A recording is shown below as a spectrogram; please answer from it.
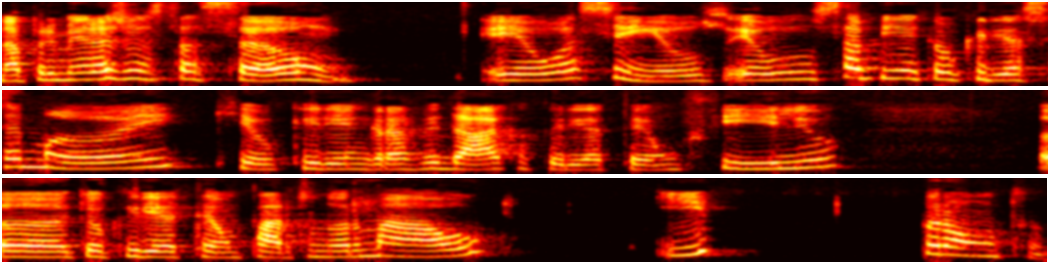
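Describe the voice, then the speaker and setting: Speaking at a fairly slow pace, a woman with a fairly high pitch and ordinary pitch variation leaves long, frequent pauses. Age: 30s. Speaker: mother sharing pregnancy experiences. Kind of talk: interview testimony. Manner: halting.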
